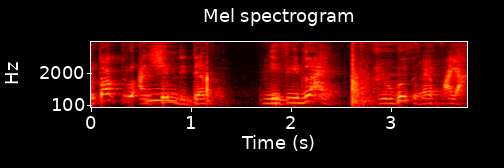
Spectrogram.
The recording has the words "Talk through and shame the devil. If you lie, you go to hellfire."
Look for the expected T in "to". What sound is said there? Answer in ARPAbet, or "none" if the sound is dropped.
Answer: T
